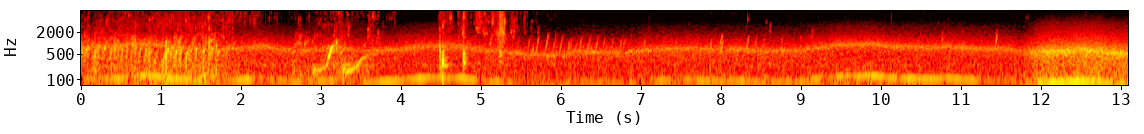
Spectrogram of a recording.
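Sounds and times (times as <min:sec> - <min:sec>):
cartoon water drips: 0:00.0 - 0:03.9, 0:04.5 - 0:09.2.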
